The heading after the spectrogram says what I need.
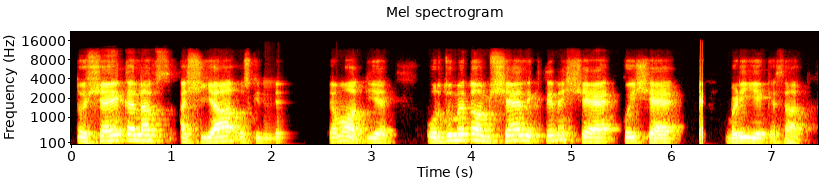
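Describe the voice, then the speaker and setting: A man's voice: on the high side, a bit bright, reverberant. A man teaching Quranic Arabic in an online class, explaining words with everyday Urdu examples and putting questions to his students.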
